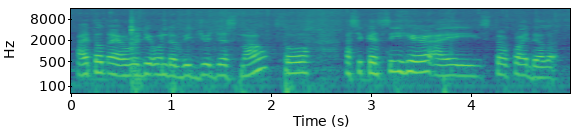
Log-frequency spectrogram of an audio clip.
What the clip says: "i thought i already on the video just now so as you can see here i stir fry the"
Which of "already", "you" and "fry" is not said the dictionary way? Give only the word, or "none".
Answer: fry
